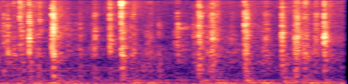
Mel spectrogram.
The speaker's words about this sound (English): That's what the typing was, by the way, that I'll also not cut out.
